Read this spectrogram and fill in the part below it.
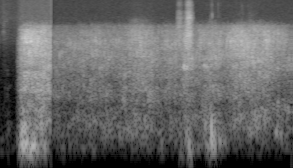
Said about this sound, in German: Ich weiß nicht, ob man das im Hintergrund hören kann, aber ich liege gerade am Meer weil ich bin ja im Urlaub, wie du, wie du weißt.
